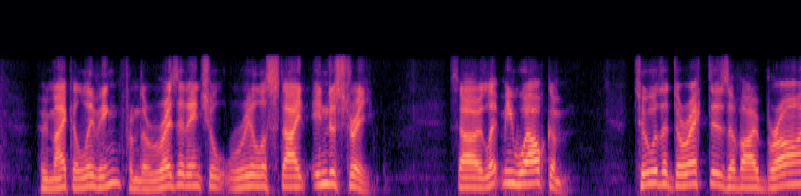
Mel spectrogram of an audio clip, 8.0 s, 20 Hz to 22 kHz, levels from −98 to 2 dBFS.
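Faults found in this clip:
No faults found in this speech recording. The AMR wideband (HD Voice) codec path is audible as light coding texture consistent with one of its upper rates, with nothing above 7.6 kHz.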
